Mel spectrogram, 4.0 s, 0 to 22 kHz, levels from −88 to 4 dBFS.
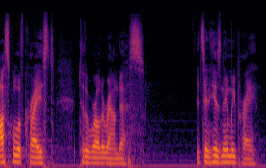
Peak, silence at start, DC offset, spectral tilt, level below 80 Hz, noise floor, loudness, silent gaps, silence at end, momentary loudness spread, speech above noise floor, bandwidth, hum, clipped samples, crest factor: -6 dBFS; 0 s; under 0.1%; -6 dB/octave; -52 dBFS; -54 dBFS; -29 LUFS; none; 0.15 s; 12 LU; 26 dB; 16 kHz; none; under 0.1%; 22 dB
